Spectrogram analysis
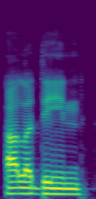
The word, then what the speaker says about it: Ala El-Din: Ali Abdelaziz, alternately spelled Abdelaziz, whose real name is Ala El-Din, pronounced Aladdin.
